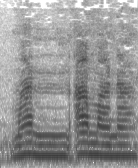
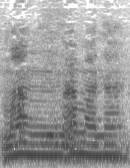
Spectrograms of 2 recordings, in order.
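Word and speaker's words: مَنْ آمَنَ: bertemu Hamzah Man amanah cara membacanya yaitu secara jelas Man amanah bukan manga mana itu salah sedang ke-26 sukun bertemu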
